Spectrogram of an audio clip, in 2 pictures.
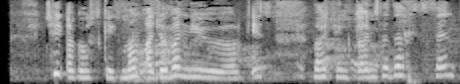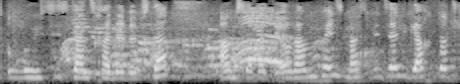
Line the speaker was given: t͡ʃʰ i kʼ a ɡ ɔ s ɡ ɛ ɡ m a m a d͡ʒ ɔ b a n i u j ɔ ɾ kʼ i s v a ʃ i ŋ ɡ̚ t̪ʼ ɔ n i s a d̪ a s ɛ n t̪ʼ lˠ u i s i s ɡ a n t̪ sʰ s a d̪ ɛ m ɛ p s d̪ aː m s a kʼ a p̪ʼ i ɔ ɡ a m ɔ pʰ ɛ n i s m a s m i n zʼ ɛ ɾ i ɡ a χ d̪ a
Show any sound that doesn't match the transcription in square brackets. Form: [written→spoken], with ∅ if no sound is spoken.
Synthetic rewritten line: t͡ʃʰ i kʼ a ɡ ɔ s ɡ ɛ ɡ m a m a d͡ʒ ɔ b a n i u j ɔ ɾ kʼ i s v a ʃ i ŋ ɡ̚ t̪ʼ ɔ n i s a d̪ a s ɛ n t̪ʼ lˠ u i s i s ɡ a n t̪ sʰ [s→χ] a d̪ ɛ [m→b] ɛ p s d̪ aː m s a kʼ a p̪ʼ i ɔ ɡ a m ɔ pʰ ɛ n i s m a s m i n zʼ ɛ [ɾ→l] i ɡ a χ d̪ a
